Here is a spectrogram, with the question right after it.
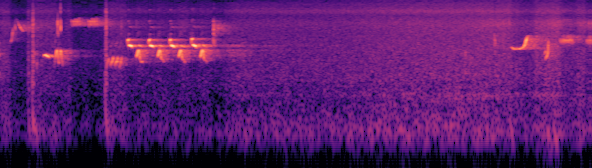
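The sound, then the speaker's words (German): A male songbird sings a bright, high-pitched phrase of thin whistles and a quick run of repeated trilling notes, then falls quiet before a short, faint call returns near the end. No talking. “Mich würde echt interessieren, ob er andere Männchen noch singen hört, die ich gerade nicht höre.”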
